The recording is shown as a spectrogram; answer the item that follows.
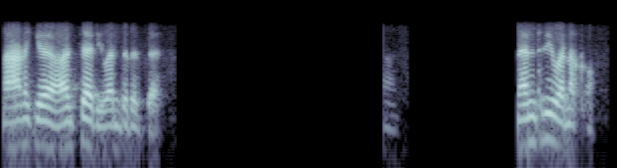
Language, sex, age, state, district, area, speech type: Tamil, female, 45-60, Tamil Nadu, Thoothukudi, urban, conversation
